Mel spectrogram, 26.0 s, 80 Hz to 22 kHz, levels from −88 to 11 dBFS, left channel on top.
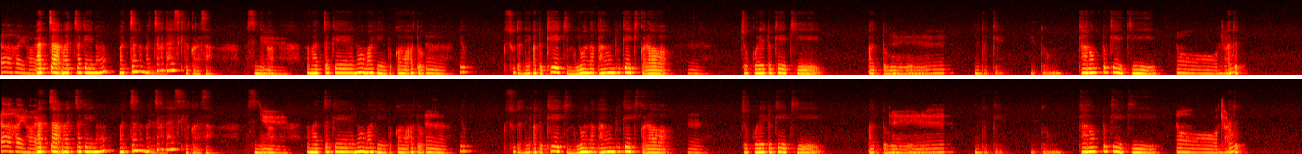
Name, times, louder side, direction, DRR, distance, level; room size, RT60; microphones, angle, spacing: voice 1, 0.0-0.8 2.9-3.3 5.2-5.8 8.5-9.0 13.7-14.1 17.8-19.1 23.5-24.8, right 1 dB, 60° right, 12 dB, 1.1 m, -30 dB
voice 2, 0.7-4.2 4.9-5.5 6.1-8.5 9.2-9.4 10.1-13.3 14.8-16.4 17.4-18.7 19.5-20.1 20.6-21.2 21.6-23.1 24.4-24.8, left 1 dB, 85° left, 9 dB, 1.2 m, -22 dB
18.0 x 7.0 x 5.7 m, 0.35 s
head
